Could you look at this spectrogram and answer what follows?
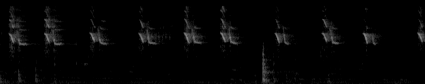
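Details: Young European greenfinches hand-fed for a week, heard as softer, high, squeaky begging chirps repeated about twice a second against a low background hiss.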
